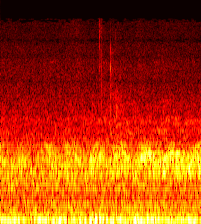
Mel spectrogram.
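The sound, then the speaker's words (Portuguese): A faint ambulance siren wails steadily over a low traffic rumble, its tone wavering slightly as it passes, with no one speaking. “ai, a ambulância tá passando.”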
